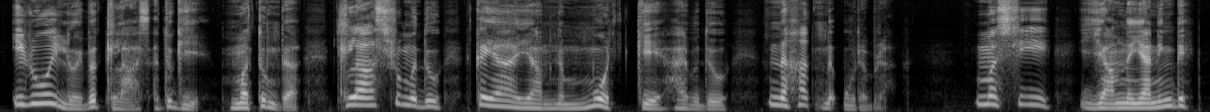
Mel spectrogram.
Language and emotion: Manipuri, disgusted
